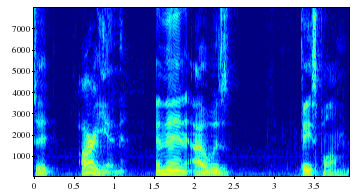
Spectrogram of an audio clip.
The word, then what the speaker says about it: Ayreon: and then i thought the first name was arjin but i'm like wait wait this is dutch i should probably look it up and sure enough you pronounce it aryen and then i was facepalm right aryan so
